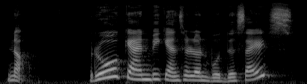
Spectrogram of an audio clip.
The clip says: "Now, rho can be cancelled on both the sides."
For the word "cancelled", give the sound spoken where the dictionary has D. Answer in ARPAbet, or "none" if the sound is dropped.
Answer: D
